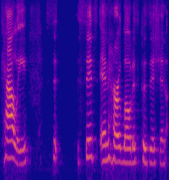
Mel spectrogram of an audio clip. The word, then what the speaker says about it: Cailleach: The Irish goddess, Cailleach, or pronounced Kali, sits in her lotus position, also, and does the same.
